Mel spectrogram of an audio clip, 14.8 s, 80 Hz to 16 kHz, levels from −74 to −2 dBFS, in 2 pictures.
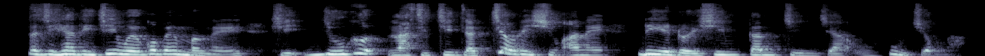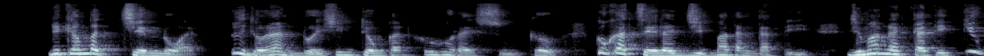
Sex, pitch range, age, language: male, 140-200 Hz, 60-79, Chinese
